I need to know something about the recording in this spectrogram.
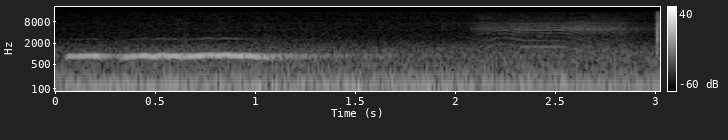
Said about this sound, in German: Draußen vor den Zelten knackt es und manchmal hört man einen Waldkauz.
